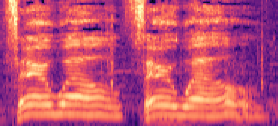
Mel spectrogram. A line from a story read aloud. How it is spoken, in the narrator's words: cried the prince and princess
